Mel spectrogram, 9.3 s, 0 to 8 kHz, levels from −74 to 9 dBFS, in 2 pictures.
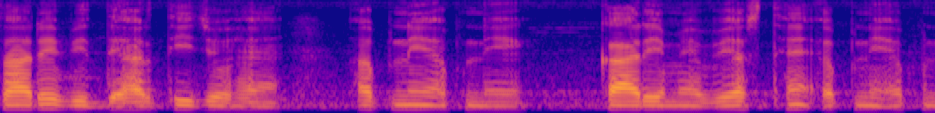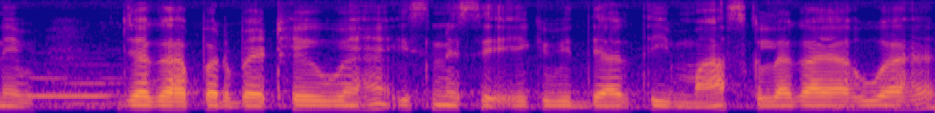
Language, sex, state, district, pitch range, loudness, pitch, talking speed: Hindi, male, Jharkhand, Jamtara, 105-115 Hz, -21 LUFS, 110 Hz, 150 wpm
